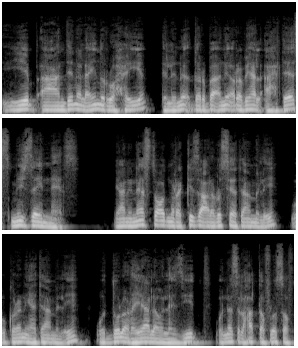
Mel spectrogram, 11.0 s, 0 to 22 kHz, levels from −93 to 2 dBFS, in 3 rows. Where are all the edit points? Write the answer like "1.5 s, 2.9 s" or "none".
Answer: 1.9 s, 4.9 s, 7.2 s, 8.4 s, 10.0 s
